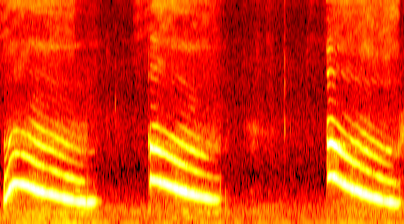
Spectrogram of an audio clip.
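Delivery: loud high sustained "Ooh"; ooh sound demo. Shown as a demonstration. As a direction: sing out the "ooh" while tracing. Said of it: "And we say".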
